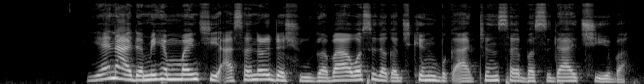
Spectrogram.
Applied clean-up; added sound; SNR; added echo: none; none; none; none.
